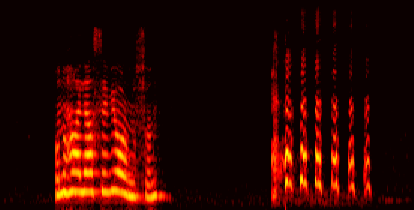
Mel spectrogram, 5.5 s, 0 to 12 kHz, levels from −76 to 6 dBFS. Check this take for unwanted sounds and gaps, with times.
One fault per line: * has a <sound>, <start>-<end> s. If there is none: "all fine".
* has a laugh, 3.6-5.0 s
